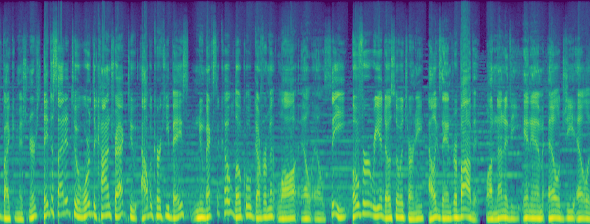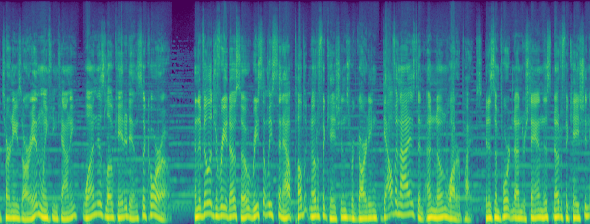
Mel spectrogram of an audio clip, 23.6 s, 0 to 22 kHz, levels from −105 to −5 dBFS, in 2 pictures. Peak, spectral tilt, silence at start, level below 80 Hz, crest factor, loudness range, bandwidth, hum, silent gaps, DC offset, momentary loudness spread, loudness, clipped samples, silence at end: -2 dBFS; -5.5 dB/octave; 0 s; -44 dBFS; 12 dB; 2 LU; 13.5 kHz; none; none; 0.2%; 5 LU; -16 LUFS; under 0.1%; 0 s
